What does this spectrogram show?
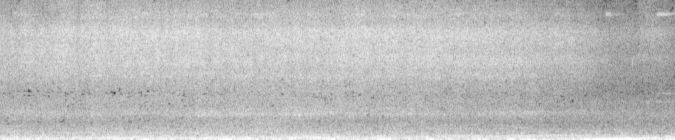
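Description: Steady city-street traffic din with a BTS Skytrain train running on the elevated track overhead, its low rumble swelling near the end.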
